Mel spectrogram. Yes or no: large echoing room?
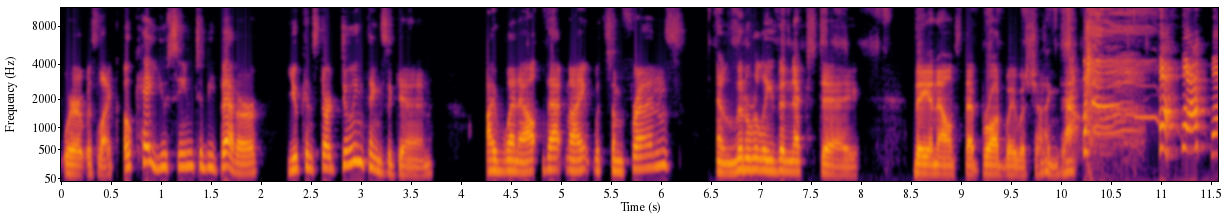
no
